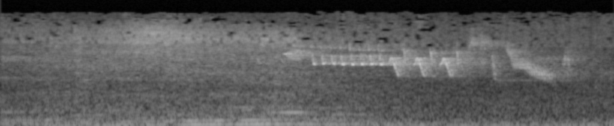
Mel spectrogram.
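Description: A bird chirping in a quick run of short notes and falling sweeps about halfway through, over a steady low rumble.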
